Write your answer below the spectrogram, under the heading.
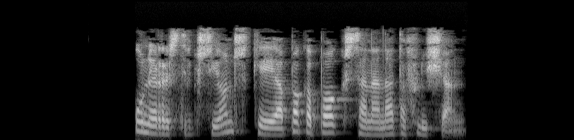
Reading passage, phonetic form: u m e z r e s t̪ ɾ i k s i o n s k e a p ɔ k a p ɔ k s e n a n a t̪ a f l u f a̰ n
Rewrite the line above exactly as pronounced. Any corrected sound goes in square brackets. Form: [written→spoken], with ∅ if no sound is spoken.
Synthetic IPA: u [m→n] e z r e s t̪ ɾ i k s i o n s k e a p ɔ k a p ɔ k s [e→a] n a n a t̪ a f l u [f→ʃ] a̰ n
